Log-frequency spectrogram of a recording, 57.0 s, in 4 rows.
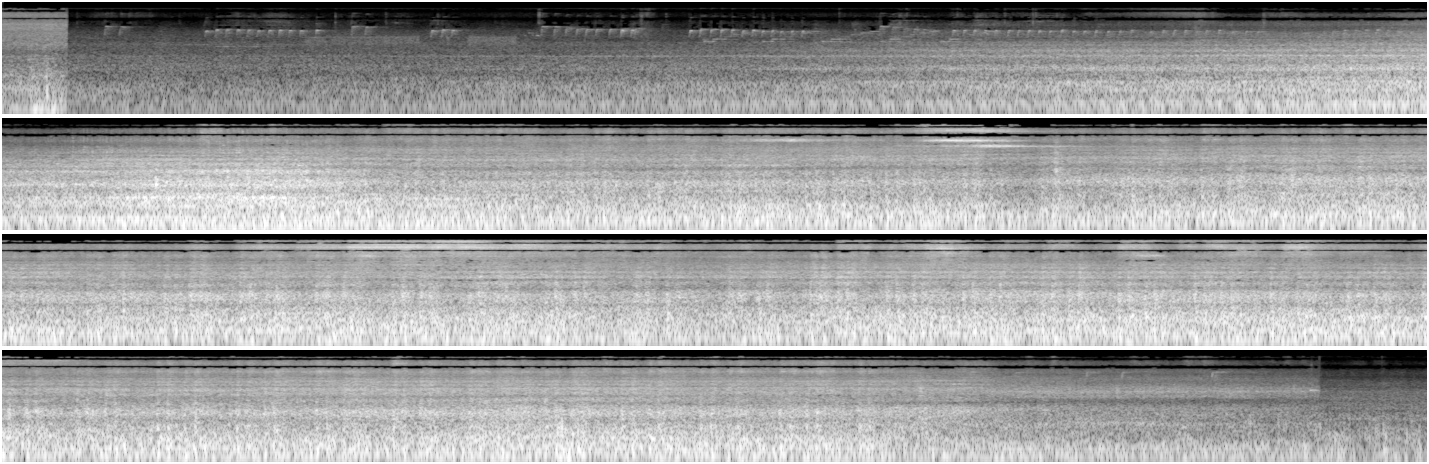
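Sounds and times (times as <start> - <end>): train wheels rolling over track: 8.8 - 56.0.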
